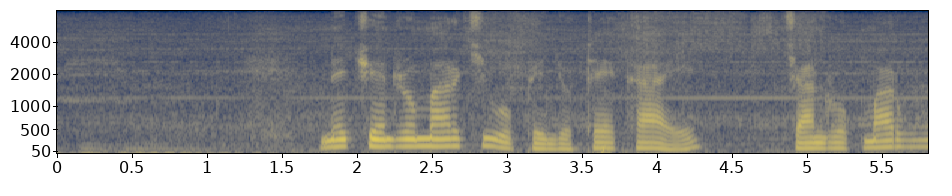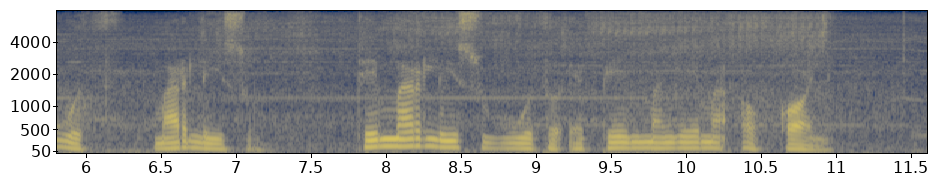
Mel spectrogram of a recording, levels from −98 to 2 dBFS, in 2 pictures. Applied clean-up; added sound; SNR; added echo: none; Engine; 16 dB; none.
